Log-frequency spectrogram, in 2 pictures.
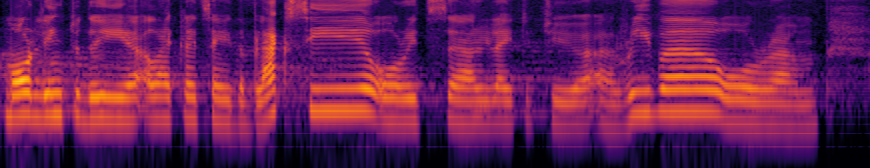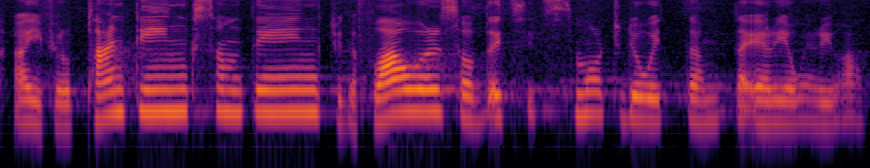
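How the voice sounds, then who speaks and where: A woman speaks in a long, echoing hall. Her answers are friendly but halting, full of ums and uhs, and her pitch sits at a medium level. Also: a little mellow. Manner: hesitant, many fillers, friendly. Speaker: interviewee, mother and dancer. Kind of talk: casual interview answers.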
